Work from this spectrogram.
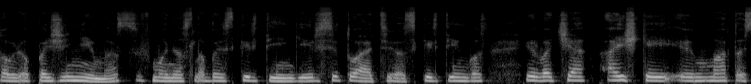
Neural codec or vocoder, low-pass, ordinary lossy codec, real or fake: vocoder, 48 kHz, 128 mel bands, Vocos; 14.4 kHz; Opus, 24 kbps; fake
